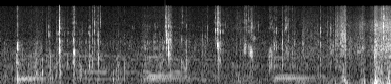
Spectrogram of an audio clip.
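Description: Close-miked chewing of a mouthful of tender roast beef: scattered small mouth clicks and smacks. Soft background music with held notes sounds in a few short stretches.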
